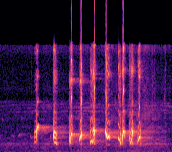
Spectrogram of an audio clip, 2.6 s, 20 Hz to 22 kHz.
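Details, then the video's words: A bulbul used as a decoy, singing to draw in a very old wild bird: a brisk string of about ten sharp, bubbly chirps rising and falling in quick succession. "เสียงต่อนกดอกแตงEp.69 เชลยไม่ธรรมดา(แก่มาก) Burung merbah kuing gacor"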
